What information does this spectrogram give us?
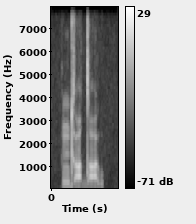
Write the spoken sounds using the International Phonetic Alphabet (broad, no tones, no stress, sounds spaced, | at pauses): n d ṵ dˤ ṵ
